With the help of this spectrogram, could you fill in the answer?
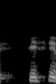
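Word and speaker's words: tsetse: हाँ सीसी फ्लाई, ये सीसी टीसी लिखते हैं ना, इसको सीसी पढ़ते हैं, सीसी फ्लाई, टी साइलेंट है, देयर कैरियर वेक्टर सीसी।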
